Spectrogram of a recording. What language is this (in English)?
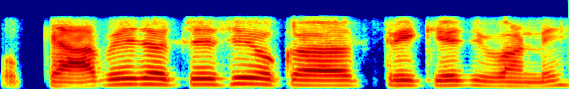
Telugu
